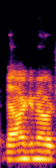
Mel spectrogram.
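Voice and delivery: Nagano with the stress up front, NAH-guh-no; corrected pronunciation. Shown as a demonstration. Co-host confirming for the host, Nagano with first-syllable stress. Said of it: "I believe it is pronounced Nagano".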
